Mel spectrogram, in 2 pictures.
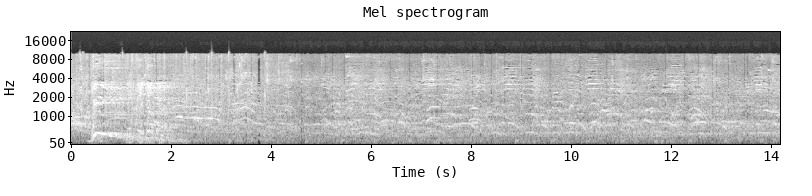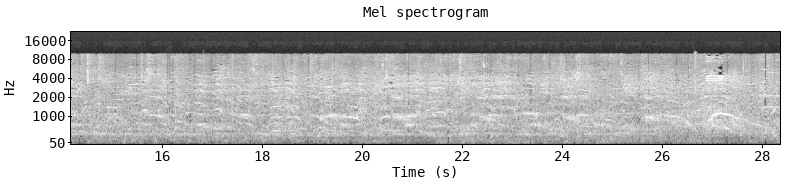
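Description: A crowd cheers and chatters throughout a large echoing arena.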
